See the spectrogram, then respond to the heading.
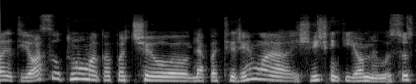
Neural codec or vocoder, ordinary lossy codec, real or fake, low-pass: codec, 24 kHz, 1 kbps, SNAC; AAC, 32 kbps; fake; 10.8 kHz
